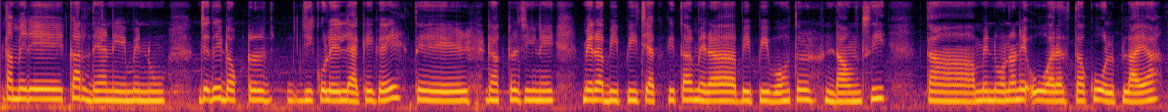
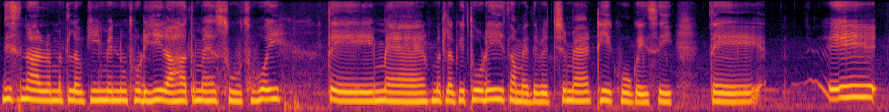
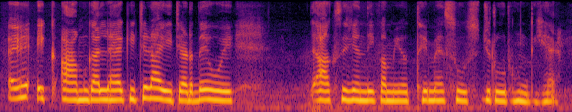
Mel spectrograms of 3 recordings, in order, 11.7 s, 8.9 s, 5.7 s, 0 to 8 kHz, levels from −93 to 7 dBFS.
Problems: none marked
